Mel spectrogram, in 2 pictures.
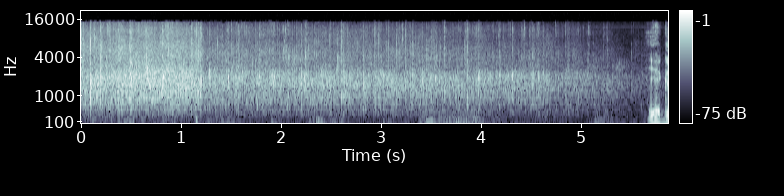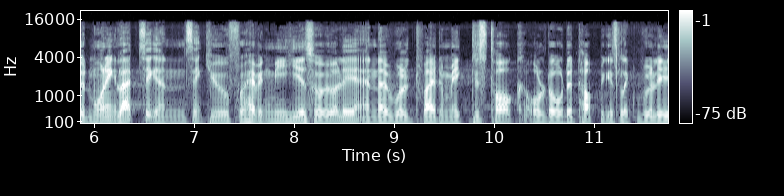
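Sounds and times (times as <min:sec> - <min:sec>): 
audience applause: 0:00.0 - 0:05.5
speech: 0:05.7 - 0:11.7.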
